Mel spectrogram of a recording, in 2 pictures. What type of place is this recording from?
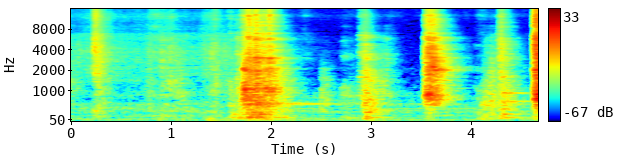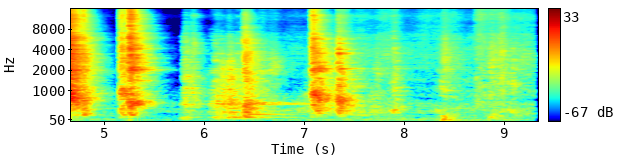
kitchen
